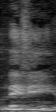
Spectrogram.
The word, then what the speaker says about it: Levi: So Levi is the way we pronounce it.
